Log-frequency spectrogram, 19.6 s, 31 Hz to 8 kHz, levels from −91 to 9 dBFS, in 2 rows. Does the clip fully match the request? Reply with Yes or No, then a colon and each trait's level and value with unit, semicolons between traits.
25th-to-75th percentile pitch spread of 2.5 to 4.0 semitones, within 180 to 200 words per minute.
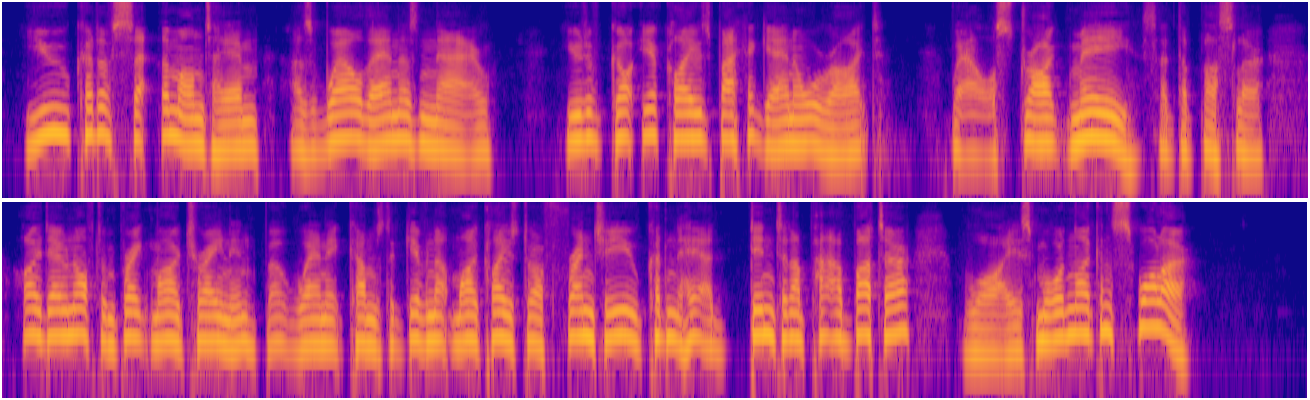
No: average, 4.6 semitones; average, 195 wpm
